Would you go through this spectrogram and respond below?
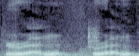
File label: ren male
